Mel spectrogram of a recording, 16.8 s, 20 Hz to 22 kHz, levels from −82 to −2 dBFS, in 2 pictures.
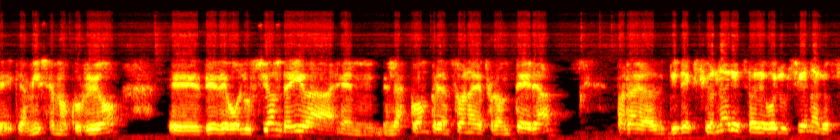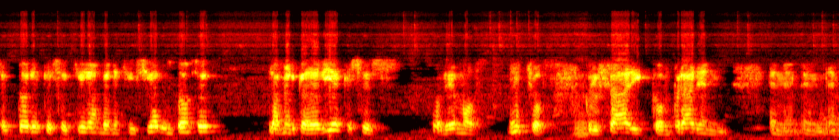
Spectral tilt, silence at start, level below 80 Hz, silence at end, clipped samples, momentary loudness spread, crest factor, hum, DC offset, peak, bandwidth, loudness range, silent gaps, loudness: -1.5 dB/octave; 0 s; -62 dBFS; 0 s; under 0.1%; 14 LU; 16 dB; none; under 0.1%; -2 dBFS; 16 kHz; 3 LU; none; -17 LUFS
